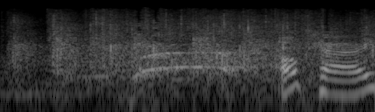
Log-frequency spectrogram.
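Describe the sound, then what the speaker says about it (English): Studio audience applause at a live TV talk show, a steady wash of clapping heard under someone talking briefly over it. "clap if you're going to see the Jonas Brothers"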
